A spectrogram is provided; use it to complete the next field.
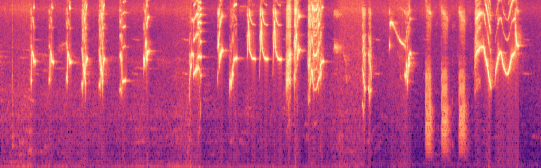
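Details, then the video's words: Starling song meant as lure and master material for training cage birds: quick series of sharp whistled notes and clicks, followed by harsh rasping bursts and rising-falling whistles near the end. "PANCINGAN DAN MASTERAN BURUNG JALAK"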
